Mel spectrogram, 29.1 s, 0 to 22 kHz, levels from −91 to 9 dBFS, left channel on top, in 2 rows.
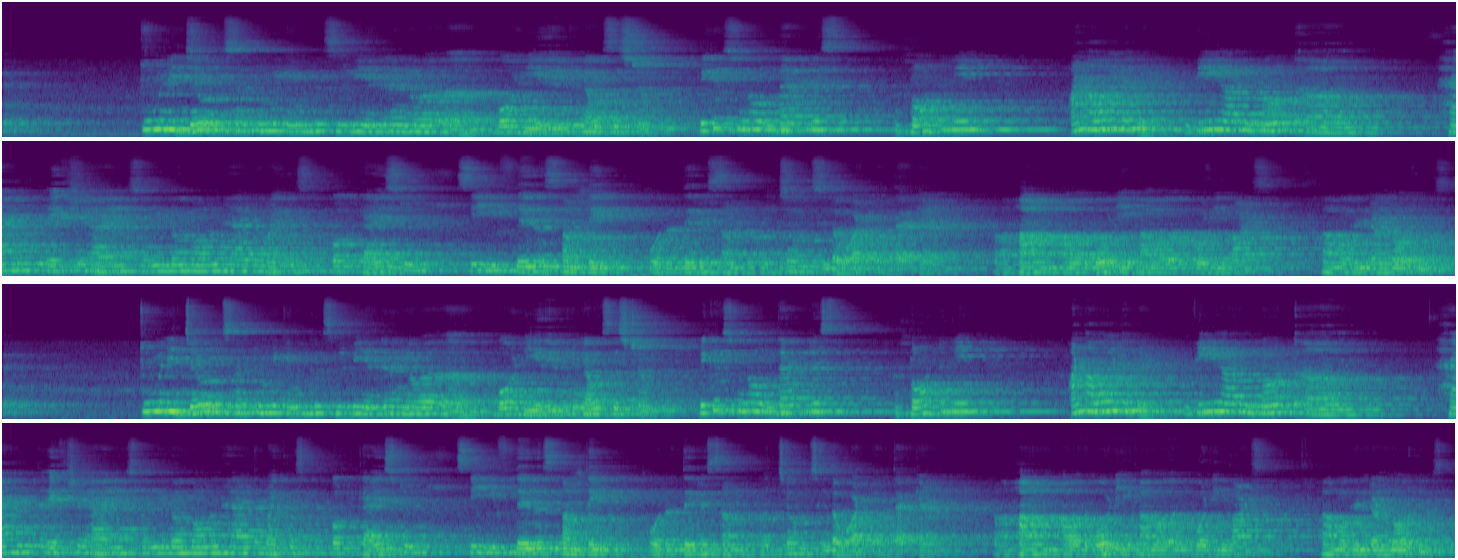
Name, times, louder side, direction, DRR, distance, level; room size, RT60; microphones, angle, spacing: voice 1, 1.4-6.6 7.0-8.3 8.9-9.7 10.7-11.5 11.8-13.5 14.3-18.7 19.2-20.7 21.0-23.9 24.4-27.0 27.7-28.9, right 1 dB, 40° right, -2 dB, 0.6 m, -22 dB
6.3 x 6.2 x 5.2 m, 2.7 s
head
